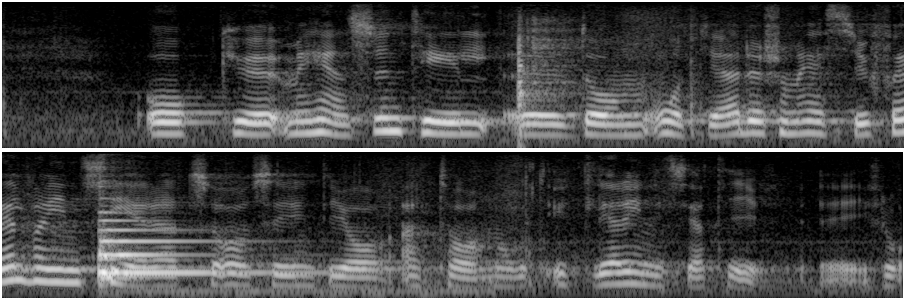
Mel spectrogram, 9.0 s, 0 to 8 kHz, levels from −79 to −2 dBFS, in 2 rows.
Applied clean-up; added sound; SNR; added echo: none; Plucked string instrument; -3 dB; none.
